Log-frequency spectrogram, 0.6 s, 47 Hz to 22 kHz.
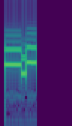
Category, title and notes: Sound effects > Other mechanisms, engines, machines
Small Robot - Talk 2
A talkative sounding small robot, bleeping. I originally designed this for some project that has now been canceled. Designed using Vital synth and Reaper
bleep, sci-fi, game, digital, robot, computer, artificial, science-fiction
